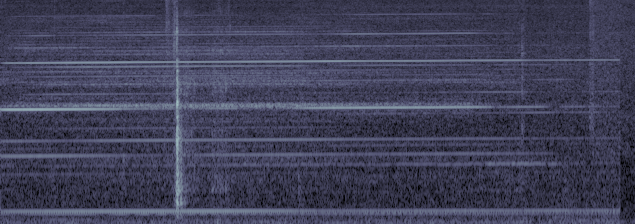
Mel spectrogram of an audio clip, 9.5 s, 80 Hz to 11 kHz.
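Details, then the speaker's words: 2019 Chevy ZR2 diesel, Diode Dynamics LED low-beam headlight, engine off, camera behind headlight: quiet, steady low hum with faint whirr from the bulb's cooling fan; normal fan running. "You'll hear the fan motor. If the engine's not running, you can hear the fan motor behind the headlight"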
